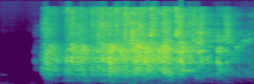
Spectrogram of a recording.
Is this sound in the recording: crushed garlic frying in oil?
no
